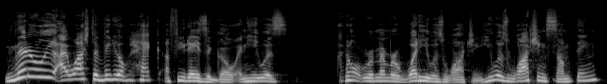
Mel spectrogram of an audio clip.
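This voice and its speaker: A man with a squeaky voice talking casually and profanely to camera as a content creator, rambling and animated. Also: quick pace, no room sound, studio quality. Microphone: podcast dynamic mic.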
